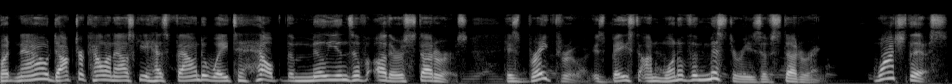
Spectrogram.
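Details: Adult male narrator; no speech disorder.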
